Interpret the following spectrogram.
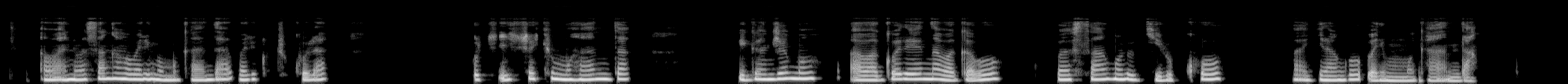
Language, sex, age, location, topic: Kinyarwanda, female, 18-24, Huye, agriculture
